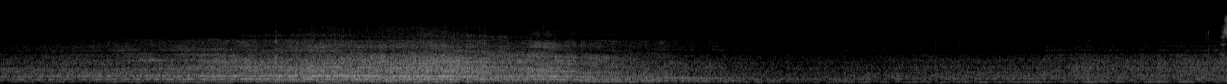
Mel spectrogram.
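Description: A pack of race cars roars around Motordrome Speedway after the green flag. The blended engine drone swells to a peak and then eases off into a steady, more distant hum, with no voices.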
